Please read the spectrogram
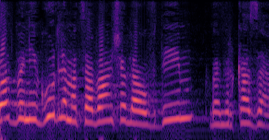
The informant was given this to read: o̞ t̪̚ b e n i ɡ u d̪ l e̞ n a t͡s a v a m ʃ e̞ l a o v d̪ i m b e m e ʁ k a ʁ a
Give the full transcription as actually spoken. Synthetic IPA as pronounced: o̞ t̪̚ b e n i ɡ u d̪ l e̞ m a t͡s a v a m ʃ e̞ l a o v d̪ i m b e m e ʁ k a z a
